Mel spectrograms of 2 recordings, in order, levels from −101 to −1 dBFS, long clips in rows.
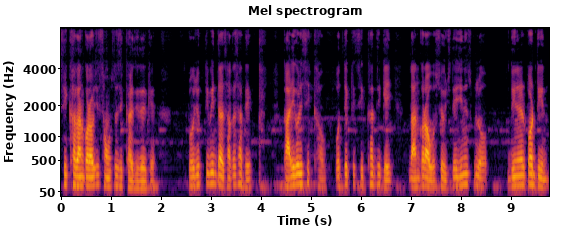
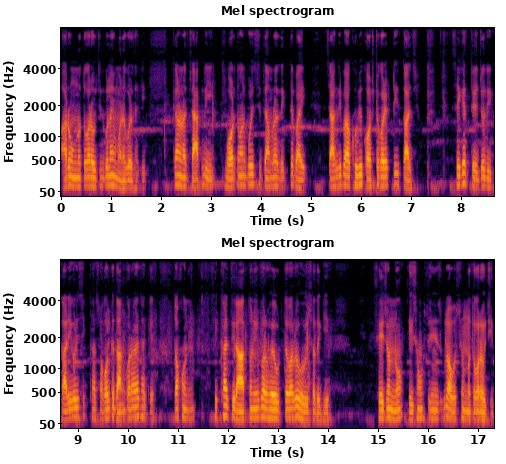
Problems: constant background noise, background conversations at intervals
